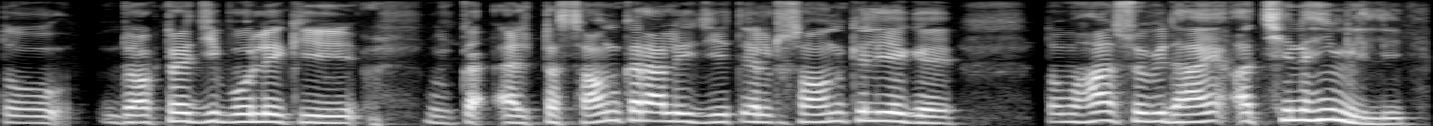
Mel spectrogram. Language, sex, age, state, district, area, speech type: Hindi, male, 18-30, Uttar Pradesh, Ghazipur, rural, spontaneous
